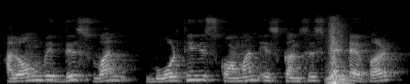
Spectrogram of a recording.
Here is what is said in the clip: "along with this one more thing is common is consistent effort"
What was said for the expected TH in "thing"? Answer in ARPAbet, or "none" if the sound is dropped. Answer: T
